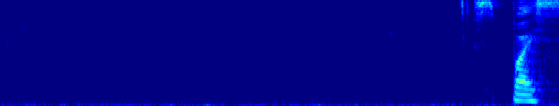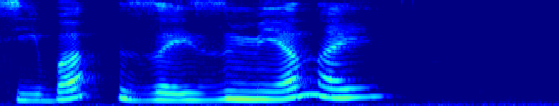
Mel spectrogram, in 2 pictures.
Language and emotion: Russian, positive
